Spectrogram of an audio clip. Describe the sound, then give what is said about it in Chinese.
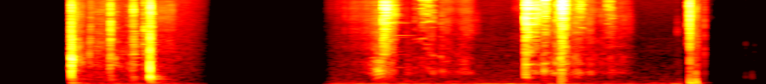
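A lighter held in someone's left hand is handled with a few sharp metallic clicks, a soft scraping rustle, then a quick burst of rattling clicks and one final snap. No one speaks. “你应该听出来了吧？我的左手正拿着一个打火机”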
